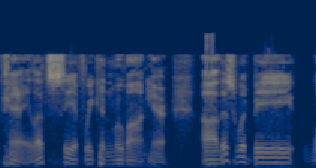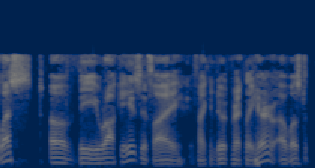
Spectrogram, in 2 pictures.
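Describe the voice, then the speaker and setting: A man in his sixties hosting a late-night call-in radio show, talking in a relaxed, rambling way with many pauses. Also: very deep voice, no echo. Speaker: radio talk show host. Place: broadcasting from the Philippines. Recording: dull lo-fi radio broadcast sound.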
